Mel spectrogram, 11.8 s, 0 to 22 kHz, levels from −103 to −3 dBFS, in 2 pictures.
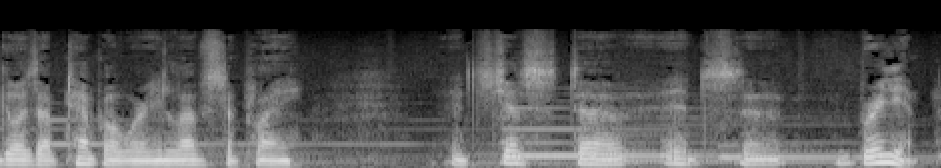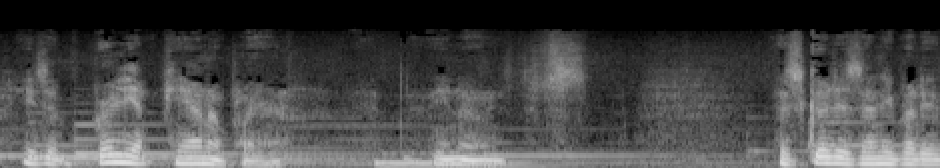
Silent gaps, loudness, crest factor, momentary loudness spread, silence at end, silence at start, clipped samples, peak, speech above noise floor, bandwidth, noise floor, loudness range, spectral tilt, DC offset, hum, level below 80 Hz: none; -25 LUFS; 18 dB; 14 LU; 0 s; 0 s; under 0.1%; -8 dBFS; 27 dB; 9.8 kHz; -51 dBFS; 4 LU; -8 dB/octave; under 0.1%; none; -50 dBFS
